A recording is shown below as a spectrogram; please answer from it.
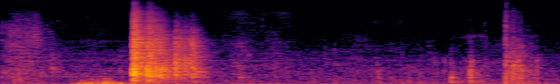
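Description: A metal baking sheet set down on the countertop with one sharp clatter about a second in, briefly ringing; two light knocks follow near the end.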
